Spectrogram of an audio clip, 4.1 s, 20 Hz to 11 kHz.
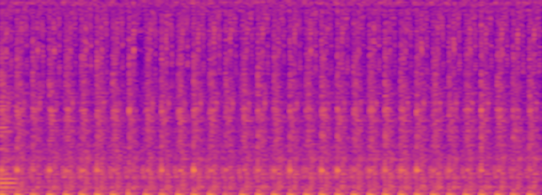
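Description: A Royal Enfield Bullet 500 single-cylinder motorcycle engine idles nearby with a steady, even low thumping pulse, loud and alone.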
